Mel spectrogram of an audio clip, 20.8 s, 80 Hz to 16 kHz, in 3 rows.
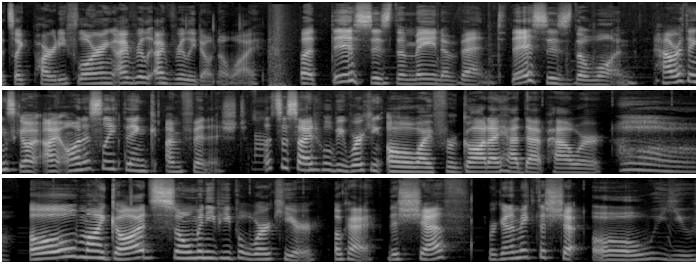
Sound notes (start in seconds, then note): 13.1 gasp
